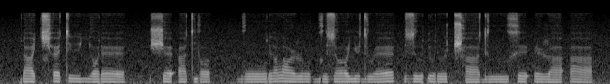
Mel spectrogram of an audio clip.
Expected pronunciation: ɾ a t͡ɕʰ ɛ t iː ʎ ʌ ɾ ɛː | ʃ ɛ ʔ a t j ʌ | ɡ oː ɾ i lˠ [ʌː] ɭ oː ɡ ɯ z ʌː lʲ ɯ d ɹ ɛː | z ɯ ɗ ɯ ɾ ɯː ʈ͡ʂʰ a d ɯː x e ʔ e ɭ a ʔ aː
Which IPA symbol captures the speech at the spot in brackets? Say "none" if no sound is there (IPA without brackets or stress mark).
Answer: ʌː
